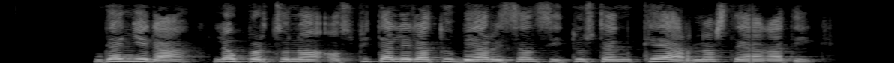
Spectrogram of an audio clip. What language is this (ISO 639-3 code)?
eus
